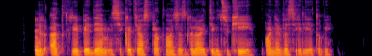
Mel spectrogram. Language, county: Lithuanian, Alytus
